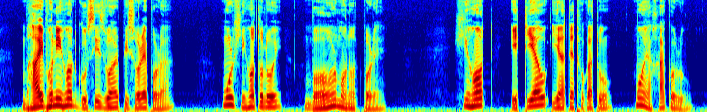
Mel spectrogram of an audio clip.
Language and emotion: Assamese, sad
